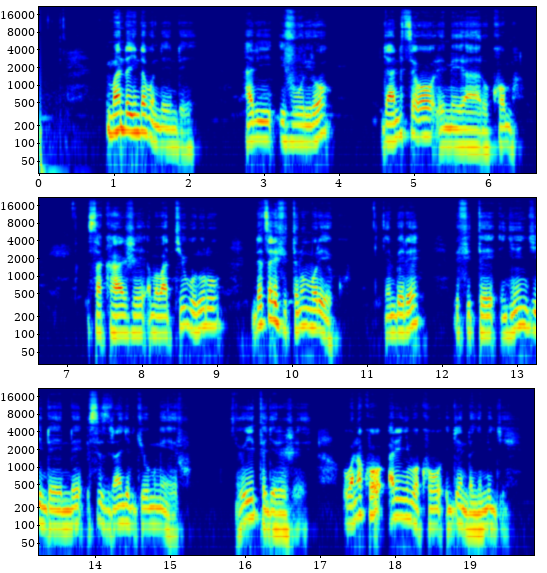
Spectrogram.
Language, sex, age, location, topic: Kinyarwanda, male, 18-24, Huye, health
